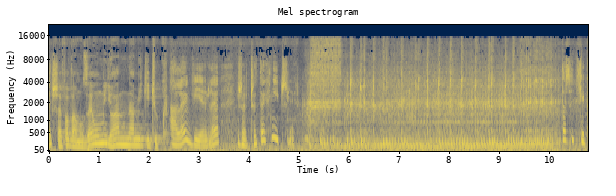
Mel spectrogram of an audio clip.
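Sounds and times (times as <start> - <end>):
speech: 0.0 - 5.3, 10.3 - 10.7
vintage car engine idling: 3.2 - 10.7.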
